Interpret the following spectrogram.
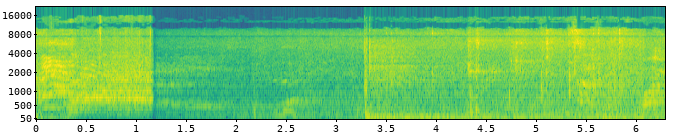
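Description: Table tennis ball knocking back and forth in a rally, over arena crowd noise with spectators shouting. The sound drops away abruptly about a second in and comes back just as suddenly about two seconds later.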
